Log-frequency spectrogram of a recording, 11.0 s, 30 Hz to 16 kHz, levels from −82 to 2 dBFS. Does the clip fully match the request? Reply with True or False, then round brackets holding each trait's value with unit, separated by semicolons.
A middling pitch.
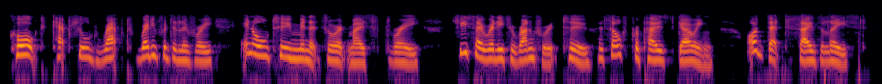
False (195 Hz)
